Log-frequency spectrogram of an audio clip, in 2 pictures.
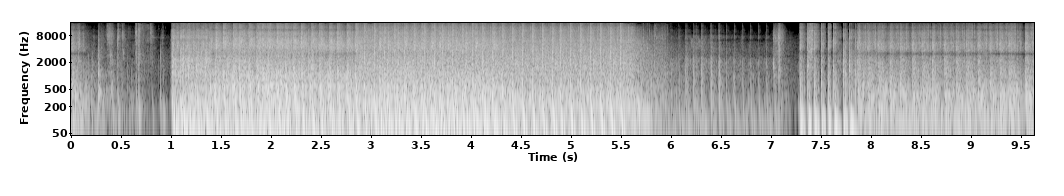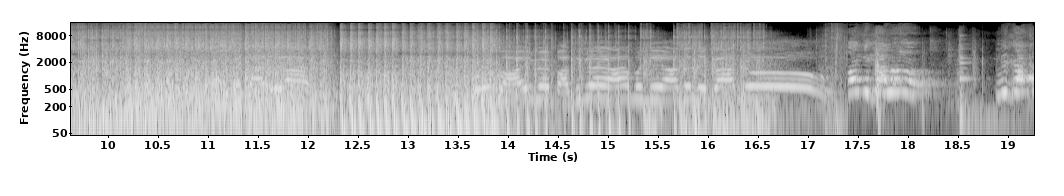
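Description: Rapid automatic gunfire from a video game, loud bursts of machine-gun fire dominating the first half, then continued shooting with speech-like voices and in-game sounds over the top.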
